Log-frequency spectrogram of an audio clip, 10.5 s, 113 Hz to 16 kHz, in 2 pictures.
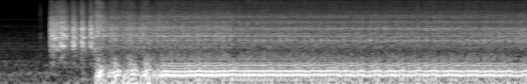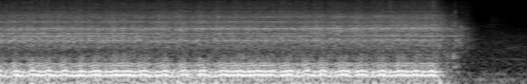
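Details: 2010 BMW S1000RR, 16,000 on it, cold start: quick metallic rattle lasting about two seconds (half a second on second start) then steady idle; attributed to a bad cam chain tensioner needing replacement.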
